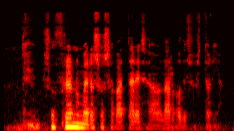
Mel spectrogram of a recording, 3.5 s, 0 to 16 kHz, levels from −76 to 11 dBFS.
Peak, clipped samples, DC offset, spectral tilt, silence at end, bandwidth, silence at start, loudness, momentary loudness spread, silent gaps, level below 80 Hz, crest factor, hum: 0 dBFS; under 0.1%; under 0.1%; -6.5 dB/octave; 0.35 s; 11.5 kHz; 0.35 s; -18 LUFS; 23 LU; none; -48 dBFS; 20 dB; none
